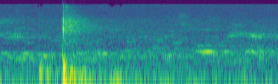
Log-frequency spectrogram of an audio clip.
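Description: A soccer ball kicked once, a sharp thud about half a second in that echoes through the large indoor hall, over faint players' voices.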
